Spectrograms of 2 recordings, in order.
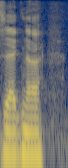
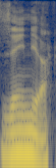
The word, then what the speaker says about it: Zegna: I was reading it phonetically as Zegna. Uh, I'm told by people much more familiar with uh, runways, I guess, than I am, that it's Zegna.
